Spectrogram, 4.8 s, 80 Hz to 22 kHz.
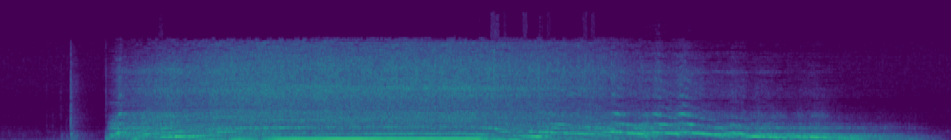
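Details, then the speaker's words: Vax Blade 24 V vacuum motor whirs up with a loud screech that becomes falling squeals, worst as it slows down; sounds like a dry motor bearing, to be lubricated after stripping down. "It's mainly when it's slowing down again. Now it sounds like a really dry bearing, so we're going to get it open and have a look what's going on inside, and hopefully with a bit of lubrication we can cure it."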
